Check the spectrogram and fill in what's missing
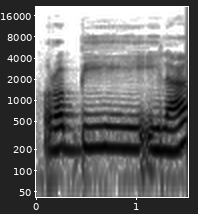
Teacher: Ra in this case is going to be heavy because it does have a fatha.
